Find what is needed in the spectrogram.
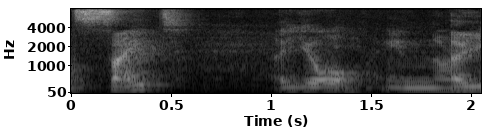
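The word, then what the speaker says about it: ljå: A yaw in Norwegian. A yaw in Norwegian. LJO. It's that. The A with a O on top.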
